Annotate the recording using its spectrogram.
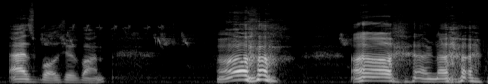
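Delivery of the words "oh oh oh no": laughing. Real, not acted. Embarrassed by her own mistake.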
